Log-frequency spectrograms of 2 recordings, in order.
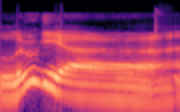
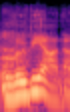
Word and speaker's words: Ljubljana: Oh, Lugia. Ljubljana.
